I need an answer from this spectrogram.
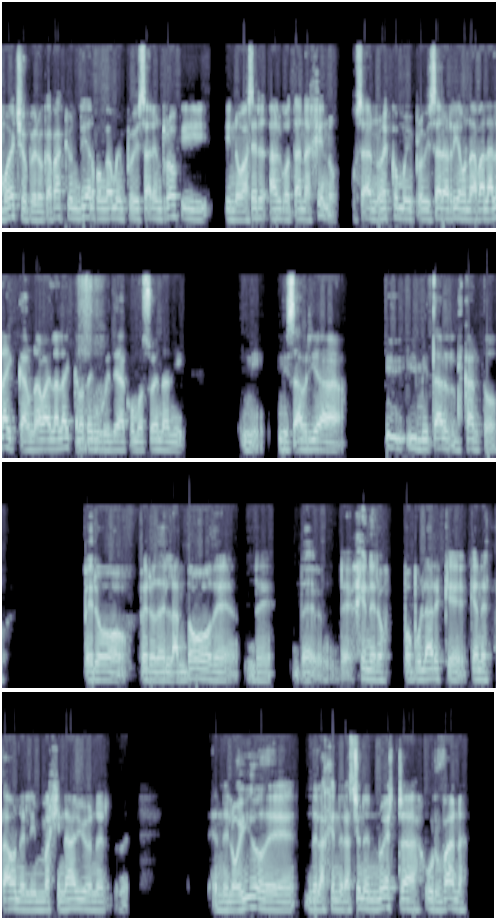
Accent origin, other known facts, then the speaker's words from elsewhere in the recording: Chile; no, yo soy chileno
